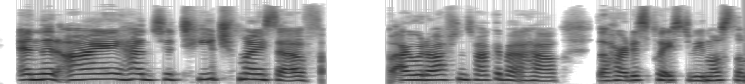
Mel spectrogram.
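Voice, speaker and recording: Speaking at a fairly quick pace, a woman has a fairly high pitch and ordinary pitch variation. The recording is very clean, with a silent background. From San Diego, California. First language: Montenegrin. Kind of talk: interview conversation.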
